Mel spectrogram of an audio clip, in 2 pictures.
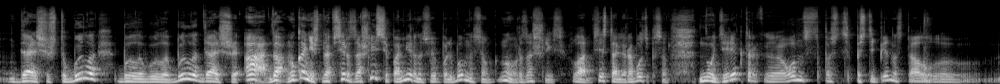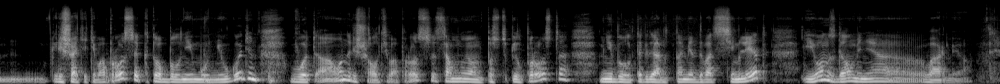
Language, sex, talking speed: Russian, male, 190 wpm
